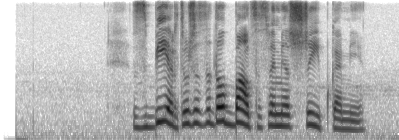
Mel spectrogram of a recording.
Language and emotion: Russian, angry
